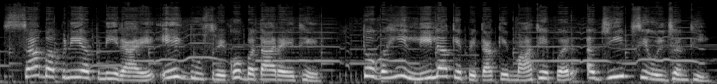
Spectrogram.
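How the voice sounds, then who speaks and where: A woman's voice: sits high, big pitch swings, a little slow. A woman narrating a scripted cartoon story as the storyteller. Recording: faint background music.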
